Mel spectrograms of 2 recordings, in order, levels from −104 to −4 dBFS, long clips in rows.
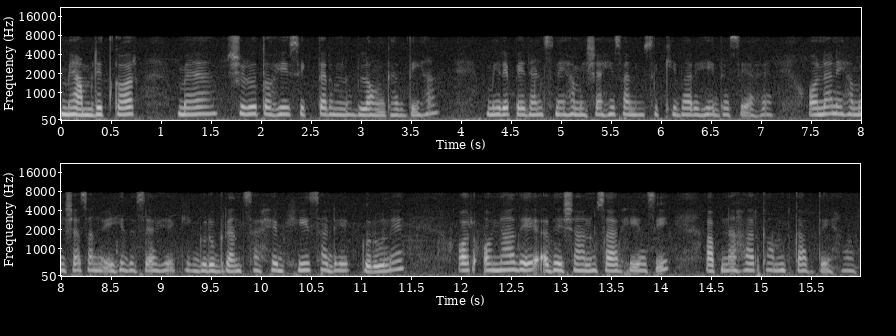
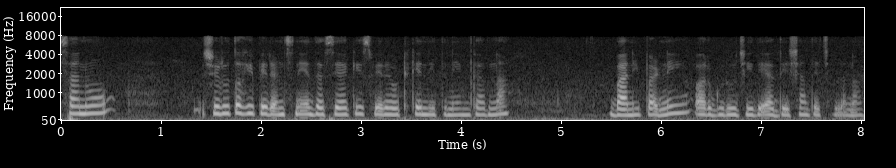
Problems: none marked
